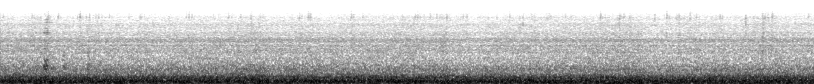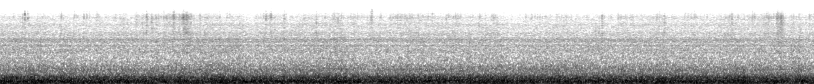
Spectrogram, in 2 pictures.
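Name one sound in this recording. Jet engines roar steadily from inside an airplane cabin.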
